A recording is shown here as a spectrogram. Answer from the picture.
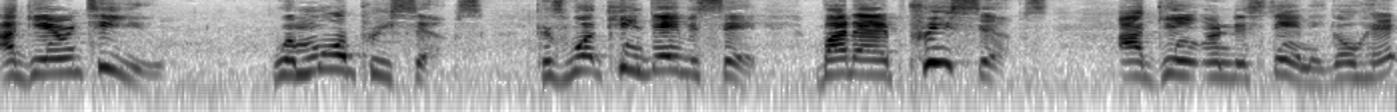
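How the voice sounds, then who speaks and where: A man's raised, projected voice, high-pitched and animated in tone, with lively intonation at a moderate pace. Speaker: religious teacher. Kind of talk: sermon. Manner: loud.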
